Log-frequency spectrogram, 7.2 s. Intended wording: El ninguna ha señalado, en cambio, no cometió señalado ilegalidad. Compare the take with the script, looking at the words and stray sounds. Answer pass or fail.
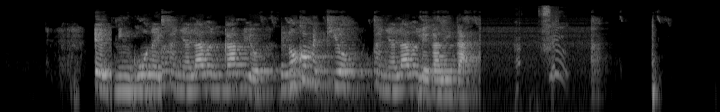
fail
